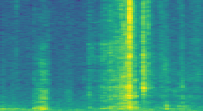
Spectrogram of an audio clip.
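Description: Scissors pressed at a slight angle against chipboard to score it, giving a few soft scraping strokes and one sharper, close crunch, with no talking.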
